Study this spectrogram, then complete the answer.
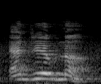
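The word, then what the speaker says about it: Андреевна: তারপর দেখো ইন 1862 he married Sophia অ্যান্ড্রিয়েভনা। Sophia অ্যান্ড্রিয়েভনা, এই উচ্চারণ রাশিয়ান প্রোনাউন্সিয়েশন তো এই ধরনের, ভয়ের উচ্চারণটা ওদের মধ্যে বেশি থাকে, হ্যাঁ, ভ।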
